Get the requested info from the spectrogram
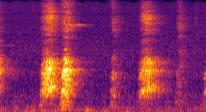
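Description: Pet dogs barking indoors: a few short, sharp barks, two in quick succession about half a second in and another about a second later.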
